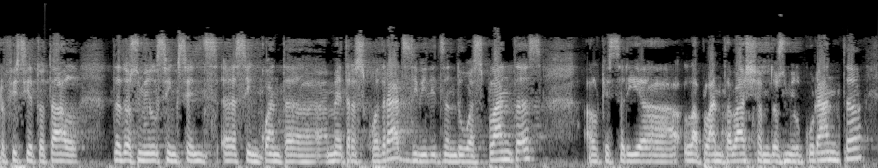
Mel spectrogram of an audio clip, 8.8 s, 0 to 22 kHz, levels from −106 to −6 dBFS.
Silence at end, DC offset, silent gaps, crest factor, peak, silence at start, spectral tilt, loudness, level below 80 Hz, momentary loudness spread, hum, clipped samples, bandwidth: 0 s; under 0.1%; none; 12 dB; -12 dBFS; 0 s; -5 dB/octave; -24 LUFS; -42 dBFS; 5 LU; none; under 0.1%; 10.5 kHz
